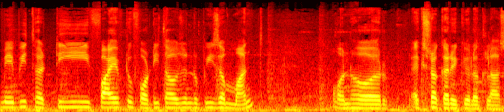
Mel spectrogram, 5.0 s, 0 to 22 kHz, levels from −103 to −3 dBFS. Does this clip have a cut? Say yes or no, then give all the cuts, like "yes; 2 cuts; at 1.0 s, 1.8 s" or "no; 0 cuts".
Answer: no; 0 cuts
